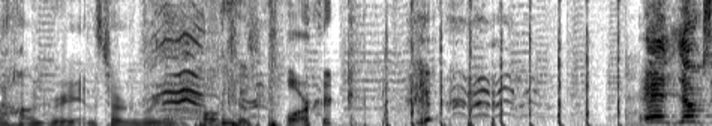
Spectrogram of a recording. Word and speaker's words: Polk: I gave him Muck because I fully pronounced his name as Puck until I realized his name was Polk. Like hockey puck.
